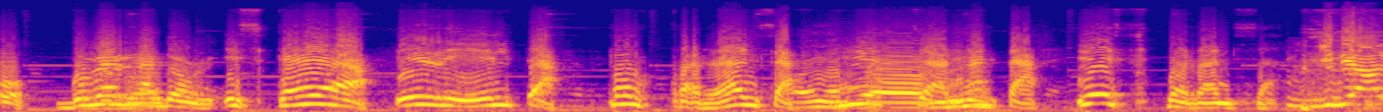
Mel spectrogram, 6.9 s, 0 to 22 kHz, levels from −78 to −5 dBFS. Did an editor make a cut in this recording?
no; 0 cuts

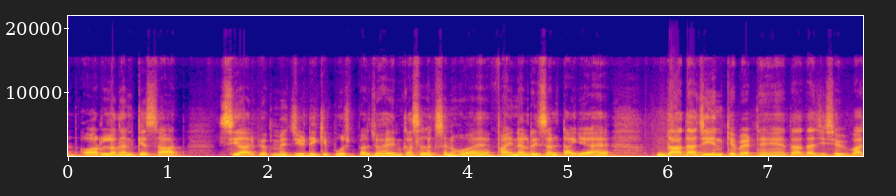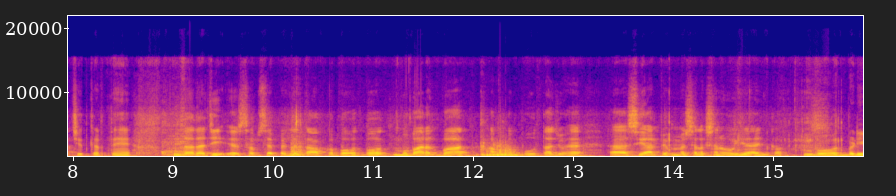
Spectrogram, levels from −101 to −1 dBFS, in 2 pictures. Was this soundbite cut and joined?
no; 0 cuts

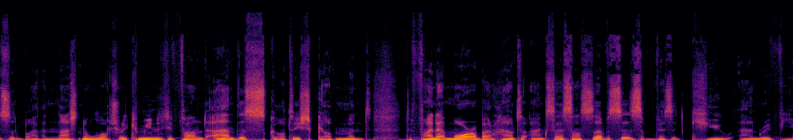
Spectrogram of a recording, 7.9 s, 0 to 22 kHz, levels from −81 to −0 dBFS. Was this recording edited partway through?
no; 0 cuts

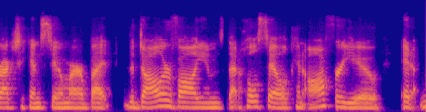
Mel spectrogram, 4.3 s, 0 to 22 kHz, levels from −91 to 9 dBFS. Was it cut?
yes; 2 cuts; at 1.3 s, 2.2 s

